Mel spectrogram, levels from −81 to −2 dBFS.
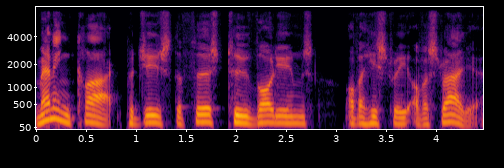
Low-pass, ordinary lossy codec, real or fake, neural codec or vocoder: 7.2 kHz; AAC, 48 kbps; fake; vocoder, 44.1 kHz, 128 mel bands every 512 samples, BigVGAN v2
